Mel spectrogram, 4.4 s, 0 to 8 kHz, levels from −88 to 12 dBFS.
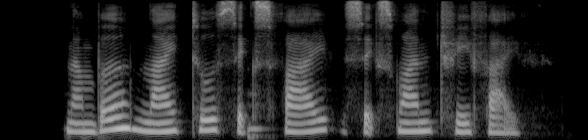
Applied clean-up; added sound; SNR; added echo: neural mask model DeepFilterNet 3.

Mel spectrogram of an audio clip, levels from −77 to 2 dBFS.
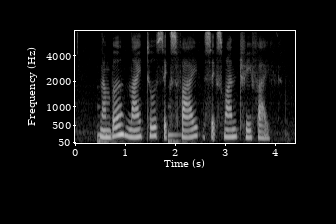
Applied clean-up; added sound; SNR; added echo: none; Bowed string instrument; 16 dB; none.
